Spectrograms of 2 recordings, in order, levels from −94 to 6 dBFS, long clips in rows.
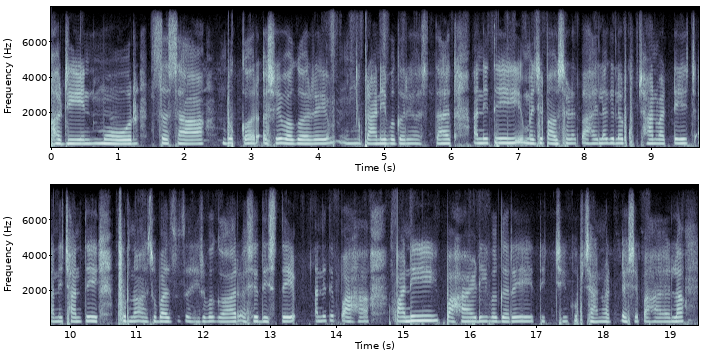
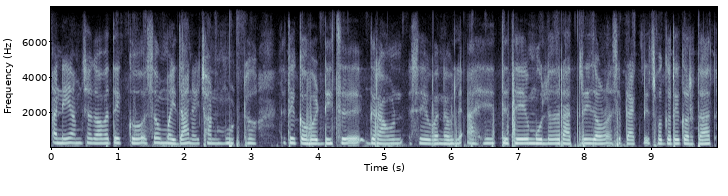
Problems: constant background noise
